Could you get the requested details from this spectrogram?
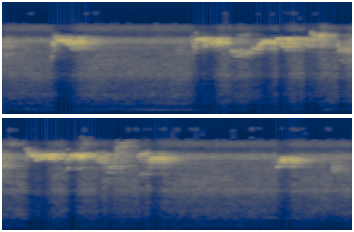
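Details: Crimson sunbird in active song, kept as a tutor bird: high, sharp squeaky phrases with rapid up-and-down slides, the middle section a longer tumbling twitter, other phrases short and separated by brief pauses.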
